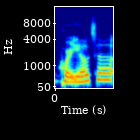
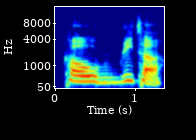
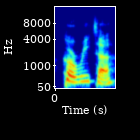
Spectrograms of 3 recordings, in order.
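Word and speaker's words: Koryta: wrote fourteen books under Michael Cory ohta or Michael core Co Rita I'm sorry he actually has a phonetic pronunciation of his name Co Rita there we go now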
